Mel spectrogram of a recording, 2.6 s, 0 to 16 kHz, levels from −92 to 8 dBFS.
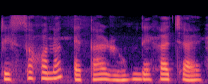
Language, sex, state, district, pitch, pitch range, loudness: Assamese, female, Assam, Kamrup Metropolitan, 225 Hz, 205-235 Hz, -17 LUFS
